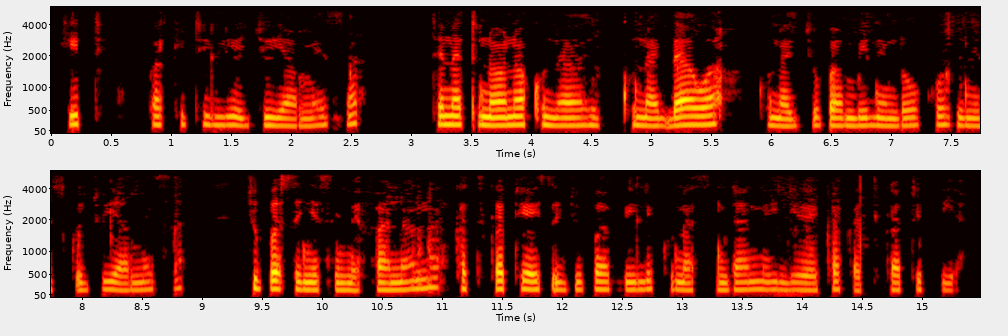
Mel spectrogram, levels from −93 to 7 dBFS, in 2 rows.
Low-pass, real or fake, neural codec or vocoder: 5.4 kHz; real; none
